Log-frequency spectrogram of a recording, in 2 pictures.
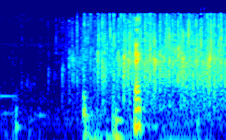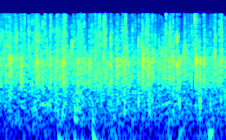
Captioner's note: audience clapping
